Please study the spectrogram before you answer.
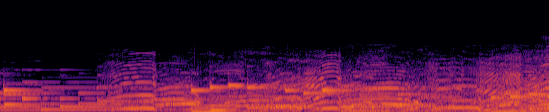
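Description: Several cows moo in overlapping, drawn-out calls that rise and fall, with faint music beneath.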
